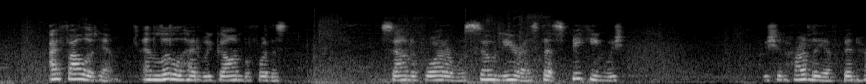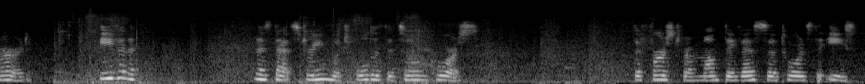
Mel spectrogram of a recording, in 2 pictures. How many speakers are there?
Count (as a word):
one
